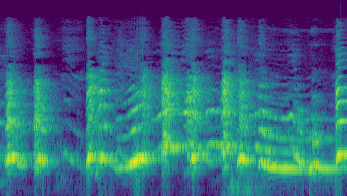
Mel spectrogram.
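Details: Two Border Terriers and a Jack Russell/Pug cross howling together in chorus, as they usually do to welcome their owners home: overlapping wavering howls, sliding up and down, with short yelps between, continuous and loud throughout.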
